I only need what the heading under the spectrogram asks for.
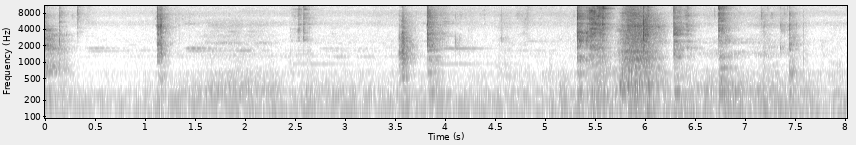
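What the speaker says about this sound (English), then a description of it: "I'm going to flip them so they get juice on all sides." French onion meatballs turned over in a pan, light clinks and scrapes of a utensil against the pan, scattered and close but fairly quiet.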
